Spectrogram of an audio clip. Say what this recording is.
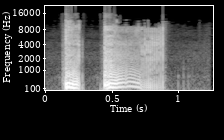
abrupt fart 3
fart poot gas flatulence flatulation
